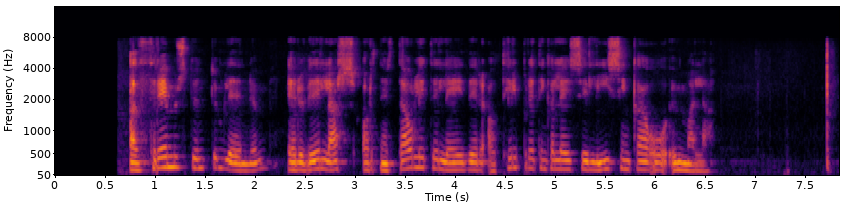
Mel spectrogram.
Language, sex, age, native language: Icelandic, female, 30-39, Icelandic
